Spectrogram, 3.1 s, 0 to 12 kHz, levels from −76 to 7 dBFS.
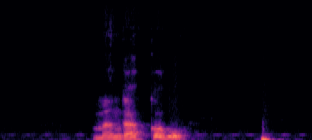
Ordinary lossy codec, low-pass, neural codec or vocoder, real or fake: Opus, 16 kbps; 10.8 kHz; vocoder, 44.1 kHz, 128 mel bands every 512 samples, BigVGAN v2; fake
